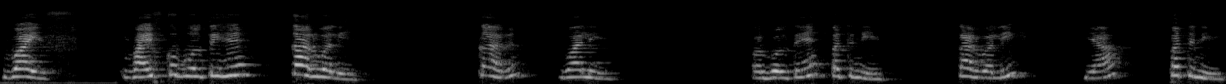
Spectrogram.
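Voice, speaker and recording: A woman teaching word lists, slowly repeating each word with stress. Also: extremely high pitch. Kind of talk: explaining vocabulary, slow and repetitive. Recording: voice from far off the mic.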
